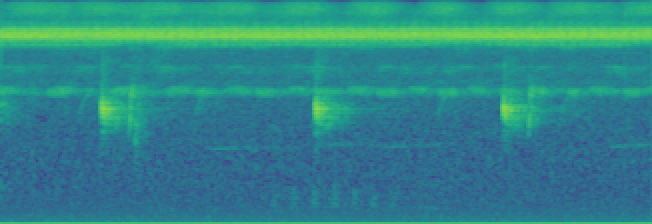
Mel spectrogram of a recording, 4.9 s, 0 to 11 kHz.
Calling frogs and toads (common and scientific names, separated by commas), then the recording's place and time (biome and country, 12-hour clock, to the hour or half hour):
Pithecopus azureus
Cerrado, Brazil, ~2am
